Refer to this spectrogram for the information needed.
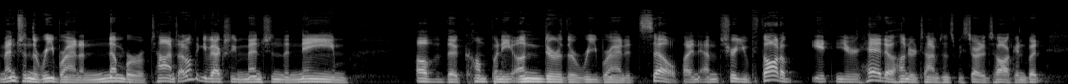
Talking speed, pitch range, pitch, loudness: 225 wpm, 110-130 Hz, 120 Hz, -24 LUFS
